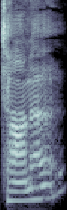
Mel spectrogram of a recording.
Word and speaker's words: Tana: Is that because do you still rep Tana? – Yes.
